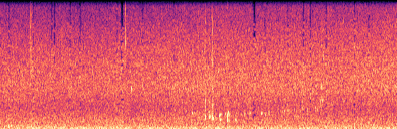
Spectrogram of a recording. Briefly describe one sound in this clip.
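Liquid pours from a glass carafe into a glass.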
